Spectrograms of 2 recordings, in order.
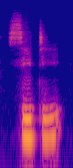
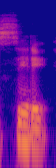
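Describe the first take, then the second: First: The middle consonant is a full T stop. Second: The middle consonant is a quick tongue tap. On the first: "en vez de decir" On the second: "dicen city"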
